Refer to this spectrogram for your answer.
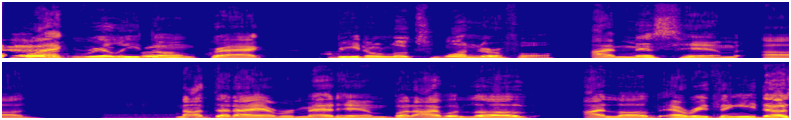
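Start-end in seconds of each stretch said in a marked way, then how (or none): none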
